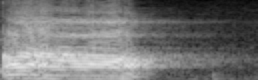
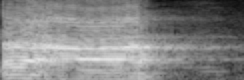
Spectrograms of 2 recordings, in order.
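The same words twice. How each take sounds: First: The Ain sound is thick and heavy. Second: The Ain sound is thin and light. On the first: The speaker calls it wrong. "We don't say ah" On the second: The speaker calls it right. "We say ah"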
